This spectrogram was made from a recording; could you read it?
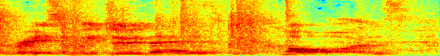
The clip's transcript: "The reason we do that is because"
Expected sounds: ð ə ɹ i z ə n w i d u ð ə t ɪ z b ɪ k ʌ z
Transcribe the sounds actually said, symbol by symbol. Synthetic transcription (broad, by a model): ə ɹ i z ə n w i d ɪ ð ə t ɪ z b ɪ k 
